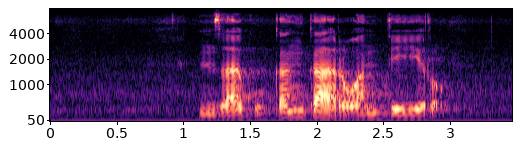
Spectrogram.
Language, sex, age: Tsonga, male, 23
